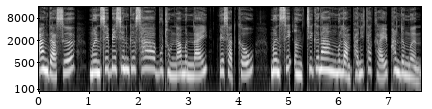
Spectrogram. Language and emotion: Bodo, happy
